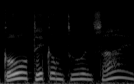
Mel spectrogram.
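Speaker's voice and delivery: put-on French accent. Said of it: "how to do the accents".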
